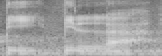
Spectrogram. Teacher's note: maka pada lafaz Allah di sini dibaca tipis karena sebelumnya dengan kasrah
